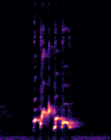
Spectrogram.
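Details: Red-whiskered bulbul of the Huế type in voice training delivers a brisk, chattering warble of connected whistles, climbing then falling in pitch, over a gentle low droning hum.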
